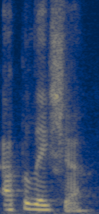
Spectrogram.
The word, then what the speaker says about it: Appalachia: pronounced? Appalachia.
